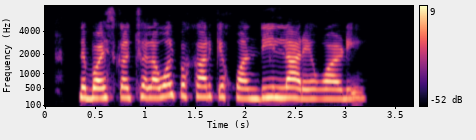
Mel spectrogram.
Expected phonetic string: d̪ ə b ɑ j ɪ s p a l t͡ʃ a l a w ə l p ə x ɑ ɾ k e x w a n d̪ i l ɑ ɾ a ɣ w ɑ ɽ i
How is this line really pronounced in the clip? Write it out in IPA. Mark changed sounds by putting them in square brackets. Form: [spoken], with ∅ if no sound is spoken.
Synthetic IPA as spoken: d̪ ə b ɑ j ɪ s [k] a l t͡ʃ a l a w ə l p ə x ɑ ɾ k e x w a n d̪ i l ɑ ɾ [e] ɣ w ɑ ɽ i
